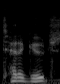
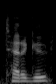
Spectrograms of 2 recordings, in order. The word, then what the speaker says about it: Tettegouche: park we're now back at camp we're at teta gooch state park and i did check with the ranger and that's how you pronounce it teta gooch state park it's about halfway up the north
